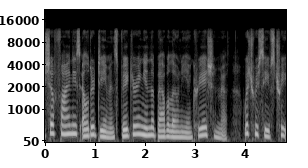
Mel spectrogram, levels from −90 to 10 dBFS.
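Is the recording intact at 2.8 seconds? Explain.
Yes, at 2.8 seconds the speech runs through intact, with no dropout, click, distortion or other fault at that moment.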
